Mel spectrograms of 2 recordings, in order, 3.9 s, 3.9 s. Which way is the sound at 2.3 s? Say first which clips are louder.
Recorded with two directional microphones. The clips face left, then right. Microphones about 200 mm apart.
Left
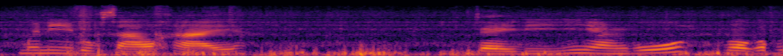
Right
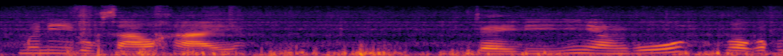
Left 2 dB; 10° left (ahead or behind).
